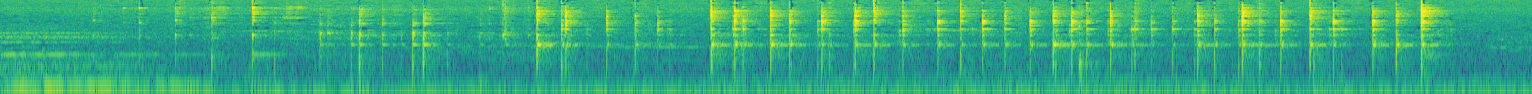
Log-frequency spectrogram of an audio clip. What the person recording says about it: Agora, som de vidro, que adoro.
